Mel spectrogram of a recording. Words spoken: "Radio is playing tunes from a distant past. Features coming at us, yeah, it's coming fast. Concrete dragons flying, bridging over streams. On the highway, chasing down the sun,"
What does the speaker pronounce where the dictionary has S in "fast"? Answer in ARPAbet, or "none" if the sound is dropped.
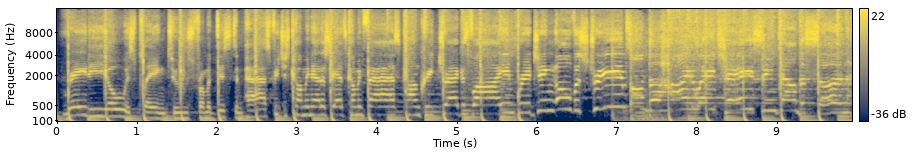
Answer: S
